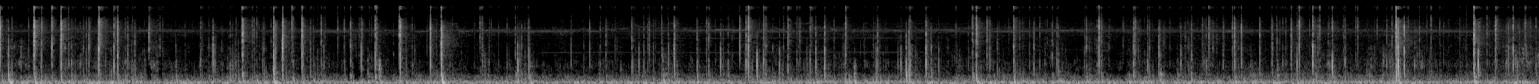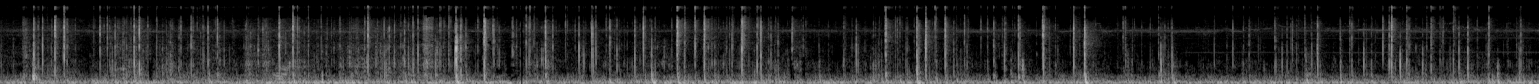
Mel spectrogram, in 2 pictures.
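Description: Crackling wood fire: irregular snaps and pops of burning logs over a low steady rumble.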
